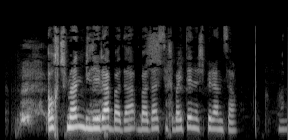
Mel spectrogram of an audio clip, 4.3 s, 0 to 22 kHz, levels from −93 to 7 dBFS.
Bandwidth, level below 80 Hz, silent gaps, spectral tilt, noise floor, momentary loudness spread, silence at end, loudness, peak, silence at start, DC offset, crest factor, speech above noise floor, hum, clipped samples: 11.5 kHz; -74 dBFS; none; -4 dB/octave; -52 dBFS; 14 LU; 0 s; -22 LUFS; -4 dBFS; 0.3 s; under 0.1%; 20 dB; 31 dB; none; under 0.1%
